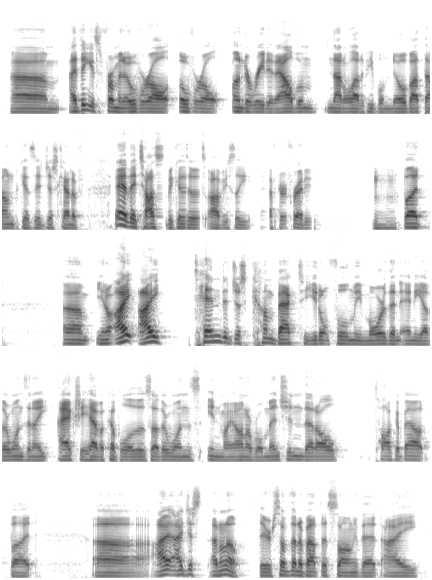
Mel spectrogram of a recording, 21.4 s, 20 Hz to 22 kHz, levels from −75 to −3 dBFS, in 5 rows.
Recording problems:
choppy; very; from 6 to 7.5 s; 24% of the speech affected

